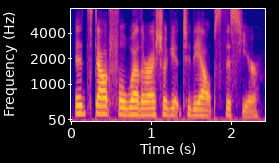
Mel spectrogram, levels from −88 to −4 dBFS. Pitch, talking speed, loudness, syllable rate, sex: 175 Hz, 270 wpm, -19 LUFS, 5.6 syllables/s, female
